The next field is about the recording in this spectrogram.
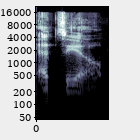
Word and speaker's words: Ezio: You guys can find me on Twitter at Ezio21God, Ezio, not Esio. That's when people mix it up sometimes.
